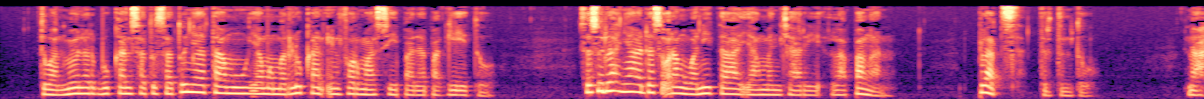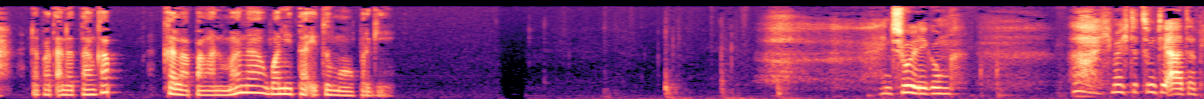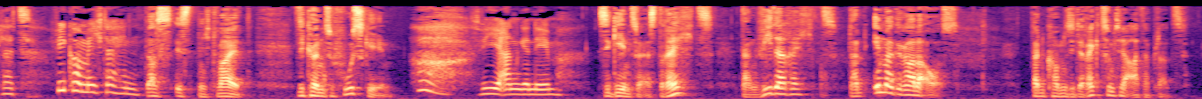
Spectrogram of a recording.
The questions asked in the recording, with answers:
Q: Nah, dapat Anda tangkap ke lapangan mana wanita itu mau pergi.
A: Lapangan yang dimaksud wanita itu adalah lapangan teater.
